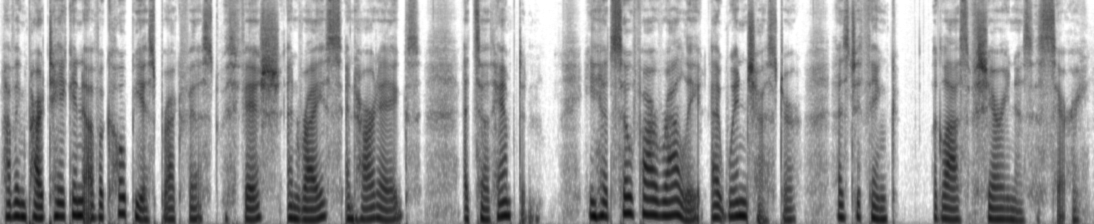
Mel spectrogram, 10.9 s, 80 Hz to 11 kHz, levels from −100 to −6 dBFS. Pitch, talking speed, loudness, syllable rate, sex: 175 Hz, 165 wpm, -20 LUFS, 4.7 syllables/s, female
